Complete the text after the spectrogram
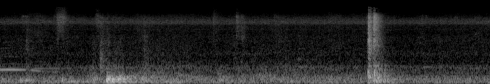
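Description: Train wheels clunk now and then over rail joints.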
